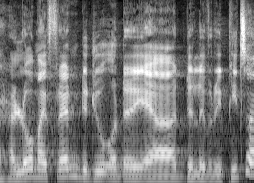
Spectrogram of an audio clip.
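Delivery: joking, fake, put-on Indian accent. Comedian retells answering a door with an empty pizza box, in put-on indian accent. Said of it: "I have every right to do an Indian accent".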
